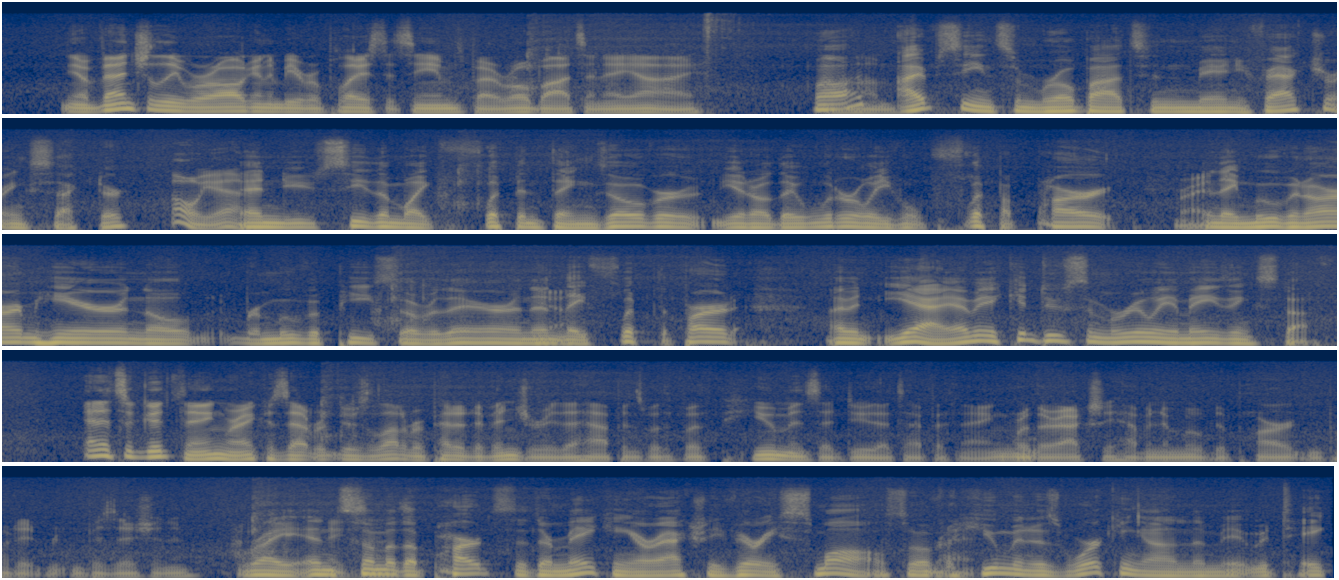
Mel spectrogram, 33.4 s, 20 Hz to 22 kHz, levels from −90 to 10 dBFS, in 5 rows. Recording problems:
hiss; faint; throughout; 25 dB below the speech
jangling keys; faint; at 3.5 s; peak 15 dB below the speech

